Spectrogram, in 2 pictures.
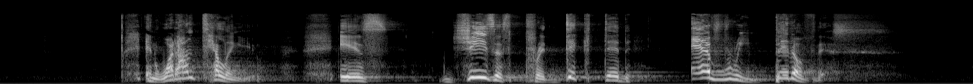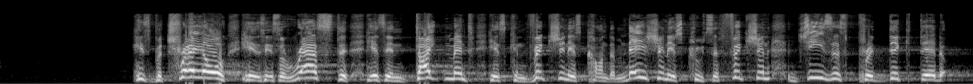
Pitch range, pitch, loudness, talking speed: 215-325 Hz, 280 Hz, -14 LUFS, 85 wpm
